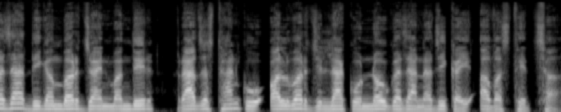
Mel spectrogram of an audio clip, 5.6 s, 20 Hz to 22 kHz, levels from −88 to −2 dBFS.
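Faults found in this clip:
No audible faults found in this speech recording; nothing to flag for follow-up.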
